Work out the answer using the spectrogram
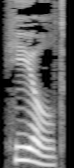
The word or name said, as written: healed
